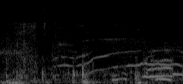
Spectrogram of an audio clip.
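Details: Newborn German Shepherd puppies, first night of a litter of ten born to Betty under a dim camping light, give thin, squeaky whimpers that rise and fall in pitch, mixed with quiet human speech and rustling.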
